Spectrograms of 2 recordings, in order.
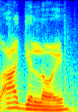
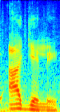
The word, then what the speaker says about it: Agiloi: The reason why it has the oi, as they actually spell it, it's one of the exceptions in Greek, in the Greek language. Oi, like an O and an E, equals just an E.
